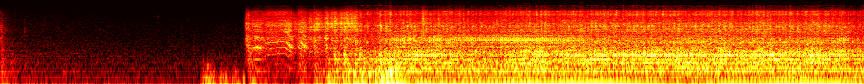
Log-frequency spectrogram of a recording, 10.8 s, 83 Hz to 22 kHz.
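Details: 1989 Toyota Corolla engine that isn't running right: cranks, catches, settles into rough idle with a steady knock about four a second; suspected rod knock.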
